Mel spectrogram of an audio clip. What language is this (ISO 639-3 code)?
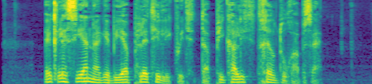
kat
